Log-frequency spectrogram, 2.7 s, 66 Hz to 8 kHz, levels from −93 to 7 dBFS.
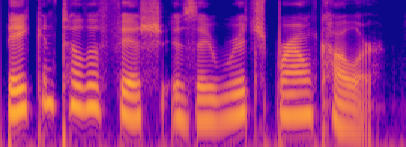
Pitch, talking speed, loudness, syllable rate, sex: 190 Hz, 200 wpm, -20 LUFS, 4.5 syllables/s, female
